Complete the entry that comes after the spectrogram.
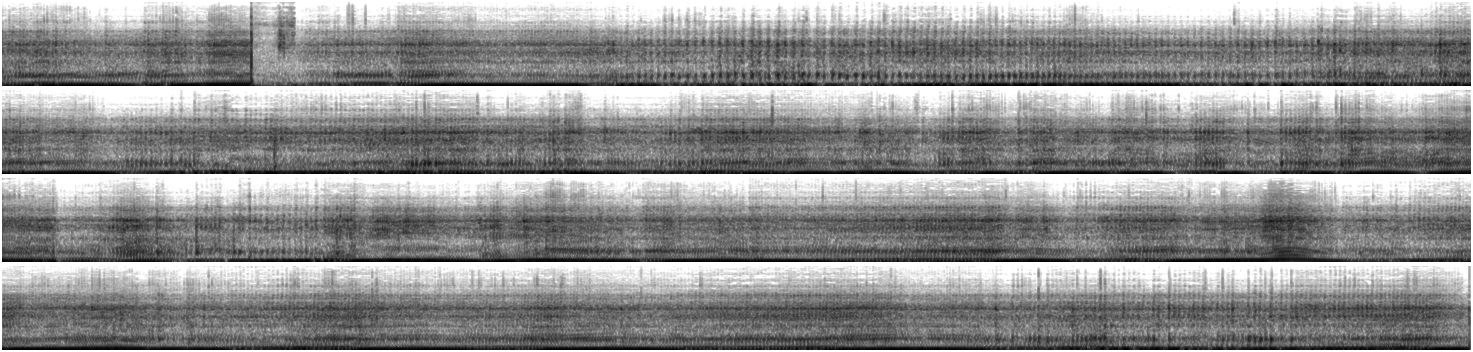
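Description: Enduro dirt bike engine revving up and down continually while riding a rough, muddy trail, picked up from the handlebar-mounted camera, with frequent rattles and knocks from the bike over the bumps.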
